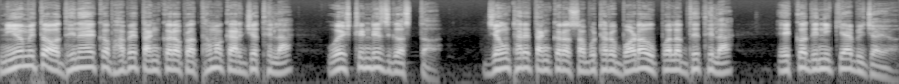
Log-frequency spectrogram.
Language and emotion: Odia, neutral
